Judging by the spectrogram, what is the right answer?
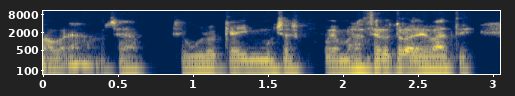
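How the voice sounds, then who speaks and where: A man speaks at a moderate pace, somewhat breathy. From Catalonia, Spain. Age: 30s. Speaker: dancer. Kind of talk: interview. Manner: halting.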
